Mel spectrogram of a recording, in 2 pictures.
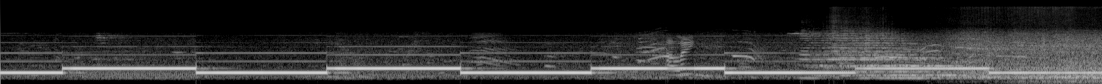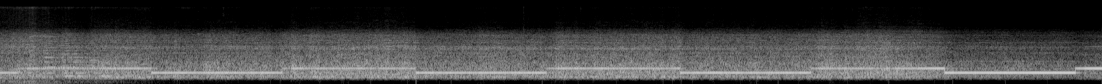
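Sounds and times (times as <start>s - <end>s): two-tone crossing alarm: 0.0s - 22.0s
train wheels roaring on rail: 8.0s - 22.0s.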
